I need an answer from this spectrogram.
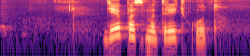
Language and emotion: Russian, neutral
